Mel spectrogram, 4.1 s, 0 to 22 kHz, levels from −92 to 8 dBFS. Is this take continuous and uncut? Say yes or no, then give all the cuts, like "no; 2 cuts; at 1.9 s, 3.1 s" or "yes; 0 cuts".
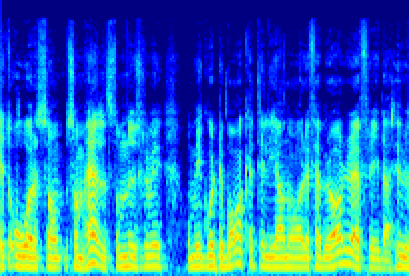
yes; 0 cuts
